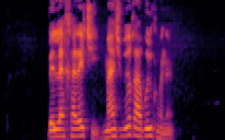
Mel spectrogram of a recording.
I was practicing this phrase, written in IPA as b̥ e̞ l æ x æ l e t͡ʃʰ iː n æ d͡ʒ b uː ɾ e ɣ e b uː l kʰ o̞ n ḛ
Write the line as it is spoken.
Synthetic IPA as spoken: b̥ e̞ l æ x æ ɾ e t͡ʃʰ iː m æ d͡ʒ b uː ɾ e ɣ æ b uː l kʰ o̞ n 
